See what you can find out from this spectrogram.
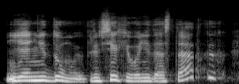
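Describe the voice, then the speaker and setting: A woman's voice: low voice, normal speed, mellow. An actress playing a refined, evasive society lady under questioning in a Soviet radio play, with genteel, sighing, hesitant speech. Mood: cool, evasive.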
